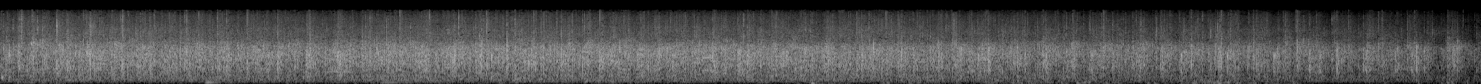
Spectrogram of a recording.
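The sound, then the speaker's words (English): An audience at a Commonwealth Club of California event applauds to welcome a speaker, with dense, even clapping that continues throughout and tapers slightly near the end. “It is my honor to ask you, along with the Commonwealth Club of California, to please welcome and give a hearty big hand for Ms. Meg Whitman.”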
